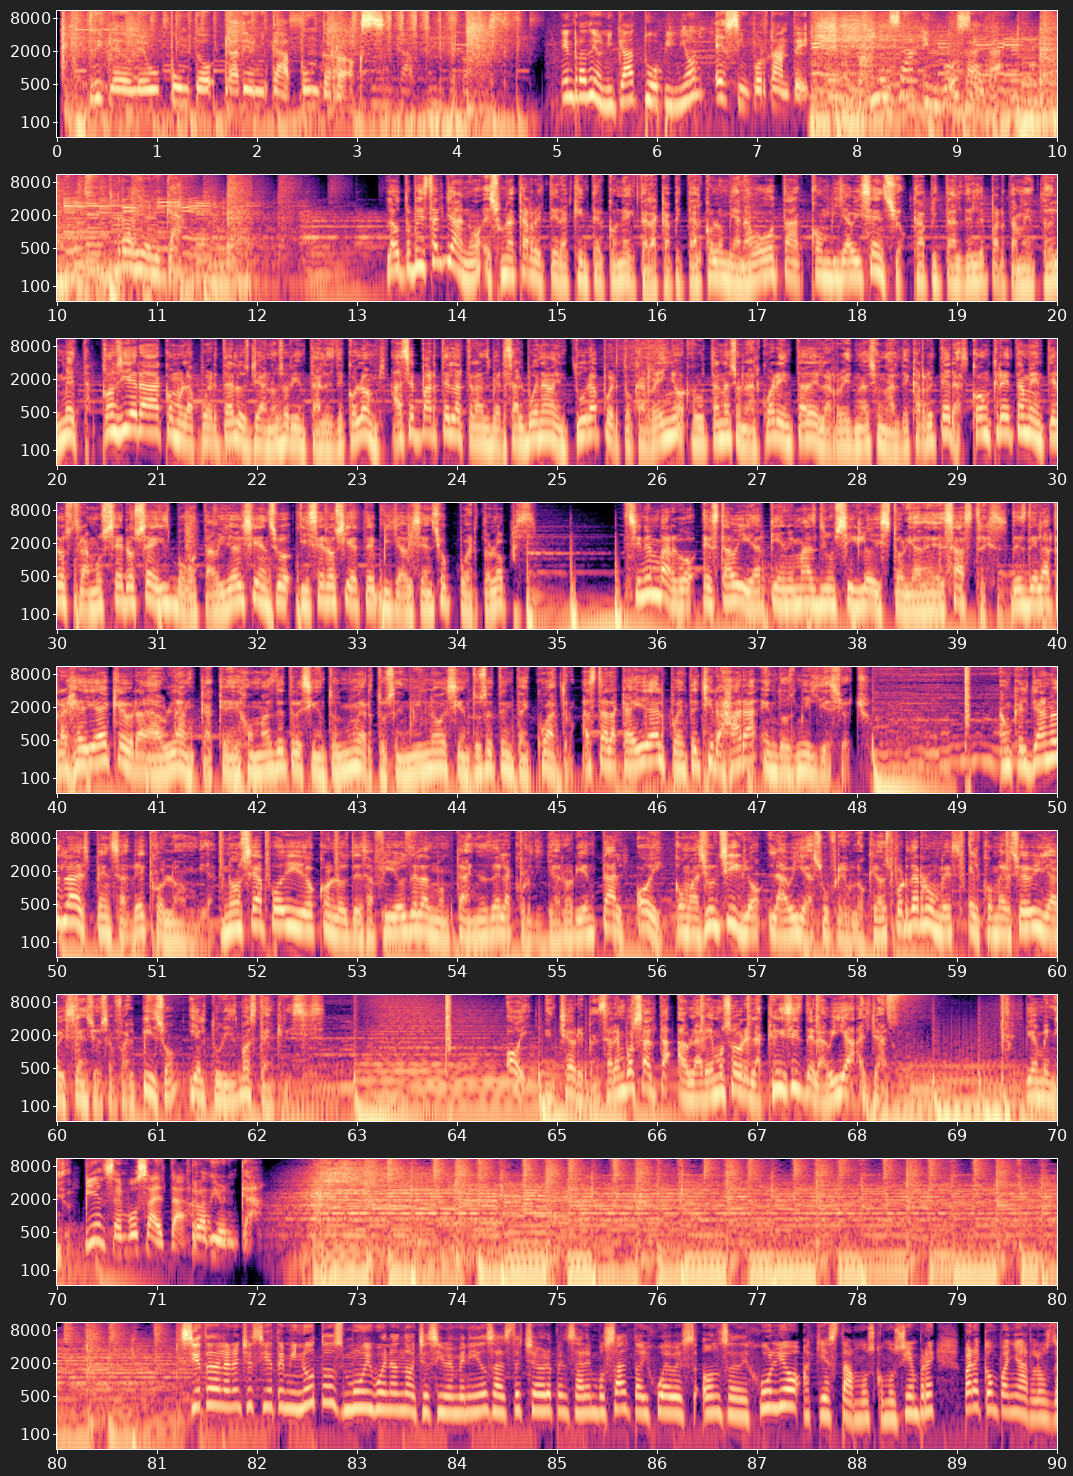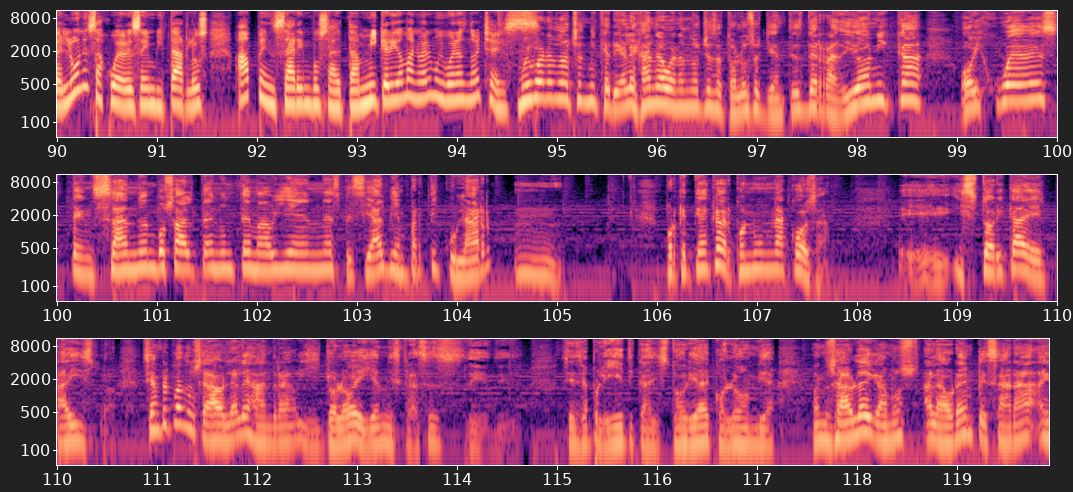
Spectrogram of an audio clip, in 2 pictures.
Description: Tambien escuchamos en el programa a Manuel Felipe Gutiérrez, Viceministro de Infraestructura, quien desde Villavicencio nos explicó las distintas medidas que está tratando de tomar el gobierno para mitigar lo sucedido.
